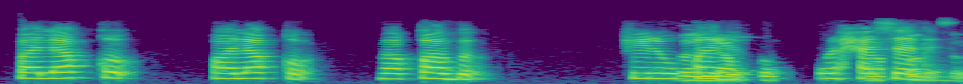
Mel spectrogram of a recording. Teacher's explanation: ये सभी जगह आयत करने पर कलकला हो रहा है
